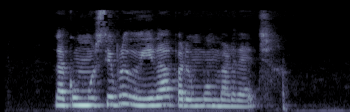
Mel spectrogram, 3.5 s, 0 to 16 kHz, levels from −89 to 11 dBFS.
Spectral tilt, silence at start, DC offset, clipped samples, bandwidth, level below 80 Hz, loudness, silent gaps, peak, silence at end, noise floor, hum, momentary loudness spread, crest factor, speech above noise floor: -5 dB/octave; 0.55 s; under 0.1%; under 0.1%; 11.5 kHz; -60 dBFS; -22 LUFS; none; -8 dBFS; 0.65 s; -70 dBFS; none; 15 LU; 16 dB; 48 dB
